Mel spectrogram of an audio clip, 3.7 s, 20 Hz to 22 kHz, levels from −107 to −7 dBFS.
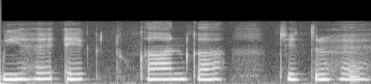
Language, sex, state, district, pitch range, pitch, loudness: Hindi, female, Jharkhand, Palamu, 250-260 Hz, 255 Hz, -15 LUFS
